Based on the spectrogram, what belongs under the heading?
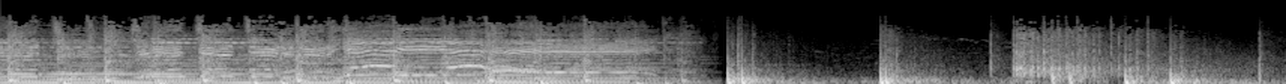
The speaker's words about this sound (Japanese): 去年のイオン岡崎の屋上も良かったけど、コムタウンも予想以上だな。 うん、まだ空が明るいうちの花火の大きな音だけでもうウキウキだね。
